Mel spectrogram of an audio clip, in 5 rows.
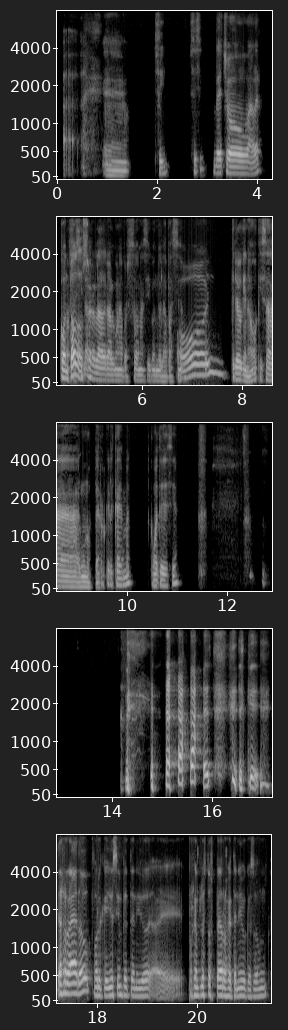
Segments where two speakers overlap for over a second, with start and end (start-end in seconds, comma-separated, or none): none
